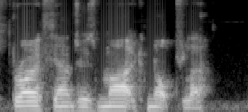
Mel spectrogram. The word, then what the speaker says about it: Knopfler: The answer is Mark Knopfler. Pronounced right?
